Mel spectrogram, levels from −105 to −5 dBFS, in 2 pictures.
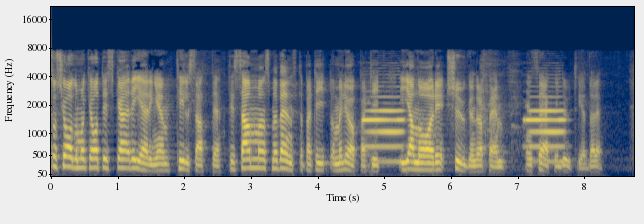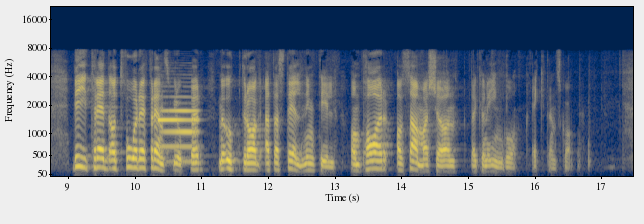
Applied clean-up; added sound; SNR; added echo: neural mask model RNNoise.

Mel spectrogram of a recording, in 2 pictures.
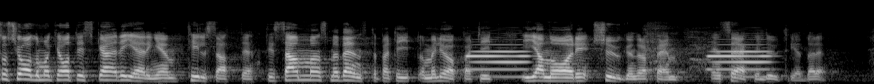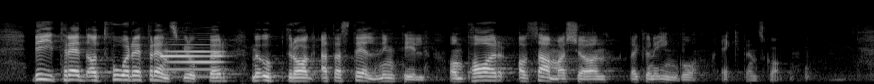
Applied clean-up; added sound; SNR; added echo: none; Wind instrument, woodwind instrument; 1 dB; none.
